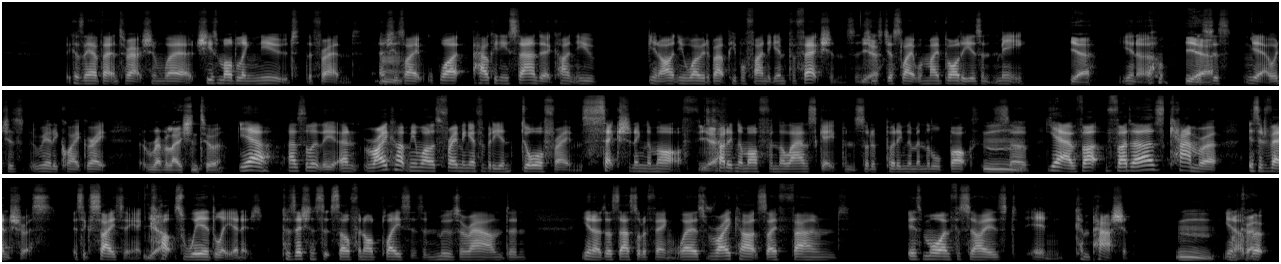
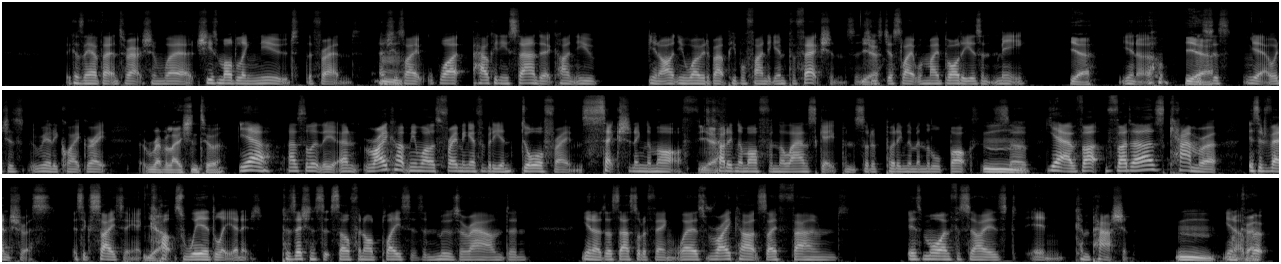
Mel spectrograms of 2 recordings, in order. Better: second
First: thin; very; fading below 600 Hz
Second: none

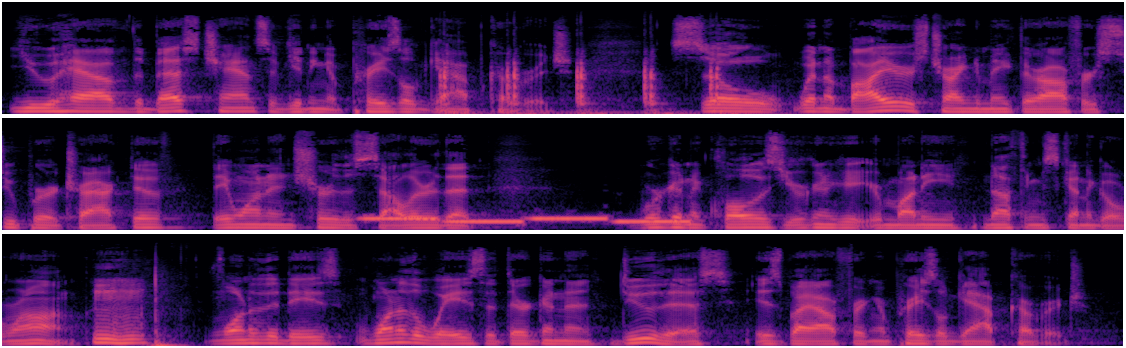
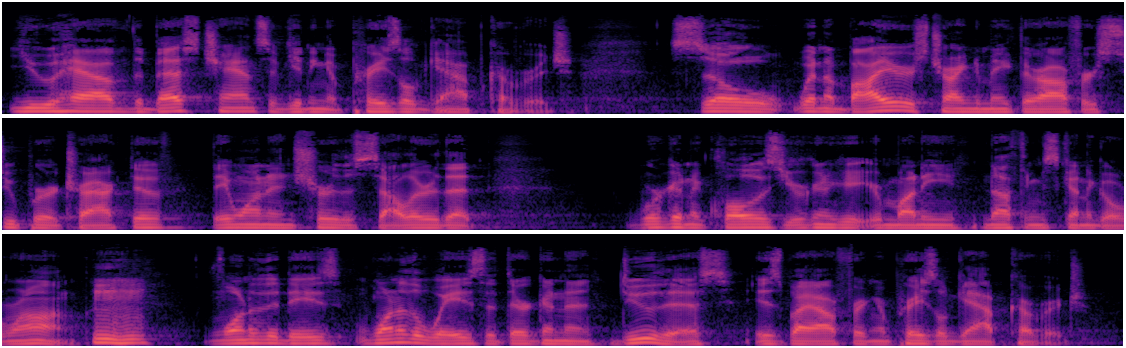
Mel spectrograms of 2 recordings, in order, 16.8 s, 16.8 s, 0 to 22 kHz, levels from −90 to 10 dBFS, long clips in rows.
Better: second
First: door banging; noticeable; from 2 to 3.5 s; peak 3 dB below the speech // siren; loud; from 7.5 to 9 s; peak 2 dB above the speech // footsteps; faint; at 12 s; peak 10 dB below the speech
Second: none

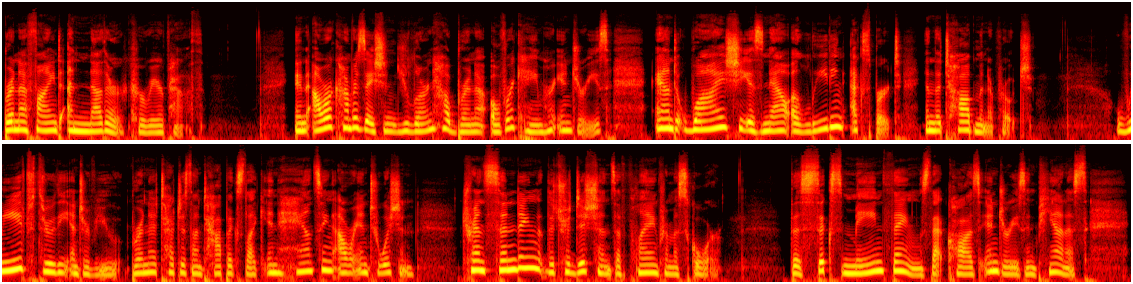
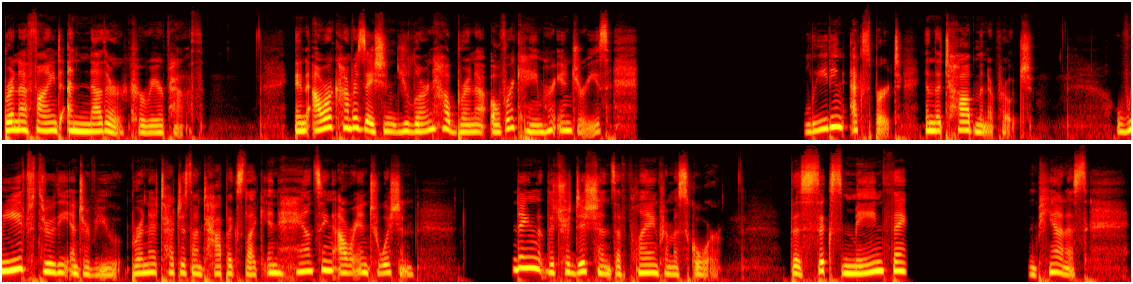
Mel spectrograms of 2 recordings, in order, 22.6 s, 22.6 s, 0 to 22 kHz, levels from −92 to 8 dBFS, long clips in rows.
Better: first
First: none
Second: audio cutting out; at 6.5 s for 1.5 s, at 16 s and at 20 s for 1 s

